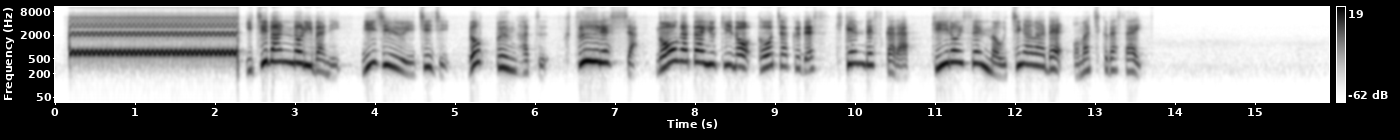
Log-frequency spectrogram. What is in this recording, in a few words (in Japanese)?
1番のりば接近放送（普通 直方行き）; 1 折尾・直方方面 / （福北ゆたか線）; スピーカーがJVCラインアレイに取り換えられています。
